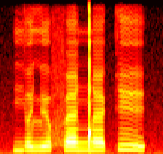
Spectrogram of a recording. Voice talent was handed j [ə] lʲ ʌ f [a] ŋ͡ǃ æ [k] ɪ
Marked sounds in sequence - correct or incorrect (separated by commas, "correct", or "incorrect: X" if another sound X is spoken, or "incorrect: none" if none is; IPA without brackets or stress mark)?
correct, incorrect: æ, correct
